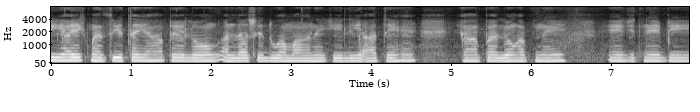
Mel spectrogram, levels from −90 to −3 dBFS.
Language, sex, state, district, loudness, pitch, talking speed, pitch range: Hindi, male, Uttar Pradesh, Jyotiba Phule Nagar, -15 LUFS, 150 Hz, 175 wpm, 150-160 Hz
